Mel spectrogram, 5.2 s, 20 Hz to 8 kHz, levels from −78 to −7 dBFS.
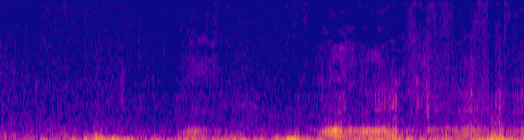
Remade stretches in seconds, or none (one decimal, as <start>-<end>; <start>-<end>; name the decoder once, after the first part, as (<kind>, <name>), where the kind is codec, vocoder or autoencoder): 1.3-2.3 (codec, HILCodec); 2.9-5.2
